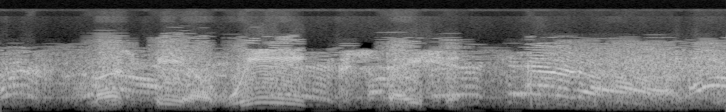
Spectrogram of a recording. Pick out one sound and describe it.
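Warbling, whistling tones sound from a radio receiver.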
